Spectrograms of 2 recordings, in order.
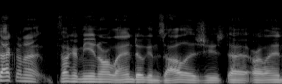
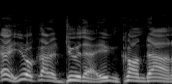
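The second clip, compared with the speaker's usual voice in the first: high-pitched retold objection; raised-pitch mock remonstrance; acted quarrel; 7 semitones higher than usual. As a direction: imitate someone protesting in an argument. Acting out son's side of quarrel.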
